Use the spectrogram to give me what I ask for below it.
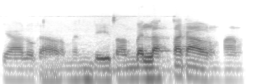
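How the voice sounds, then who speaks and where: A man's voice: low voice, little pitch movement, fairly quick, gravelly. A man with a Puerto Rican accent co-hosting a casual podcast, swearing constantly and talking emotionally. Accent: Puerto Rican Spanish. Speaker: podcast co-host. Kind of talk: casual chat. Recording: slightly dull lo-fi audio.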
